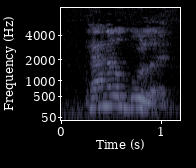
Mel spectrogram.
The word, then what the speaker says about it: Kanelbulle: How'd you pronounce that Swedish cinnamon roll? Kanelbulle.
